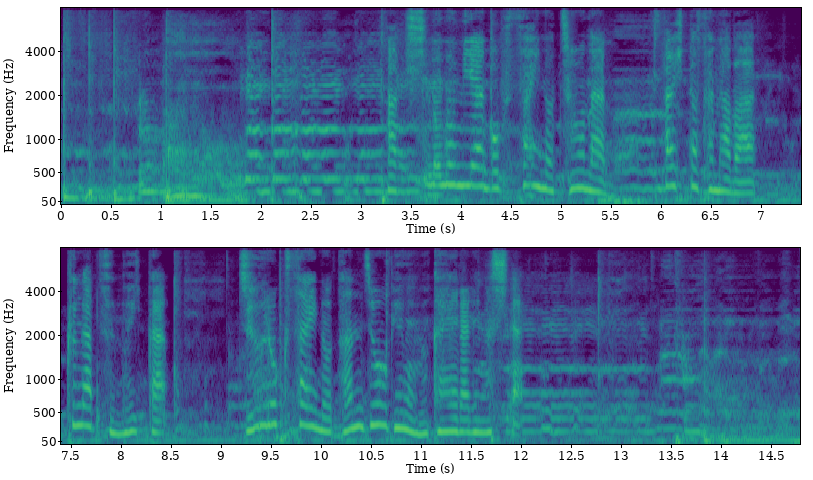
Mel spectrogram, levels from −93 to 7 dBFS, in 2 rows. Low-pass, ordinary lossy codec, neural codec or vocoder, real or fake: none; none; codec, 16 kHz, 2 kbps, FreqCodec, larger model; fake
